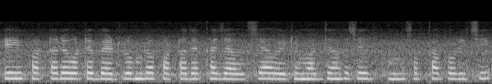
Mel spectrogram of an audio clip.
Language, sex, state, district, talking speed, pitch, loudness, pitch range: Odia, female, Odisha, Malkangiri, 170 wpm, 260 Hz, -13 LUFS, 255-270 Hz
